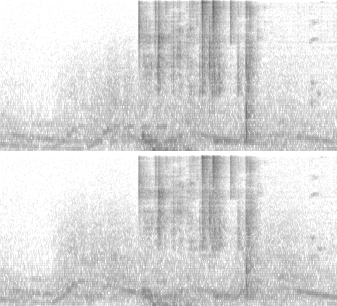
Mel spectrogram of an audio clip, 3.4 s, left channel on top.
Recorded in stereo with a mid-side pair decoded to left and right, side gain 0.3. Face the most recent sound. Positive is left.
turn(degrees=65)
